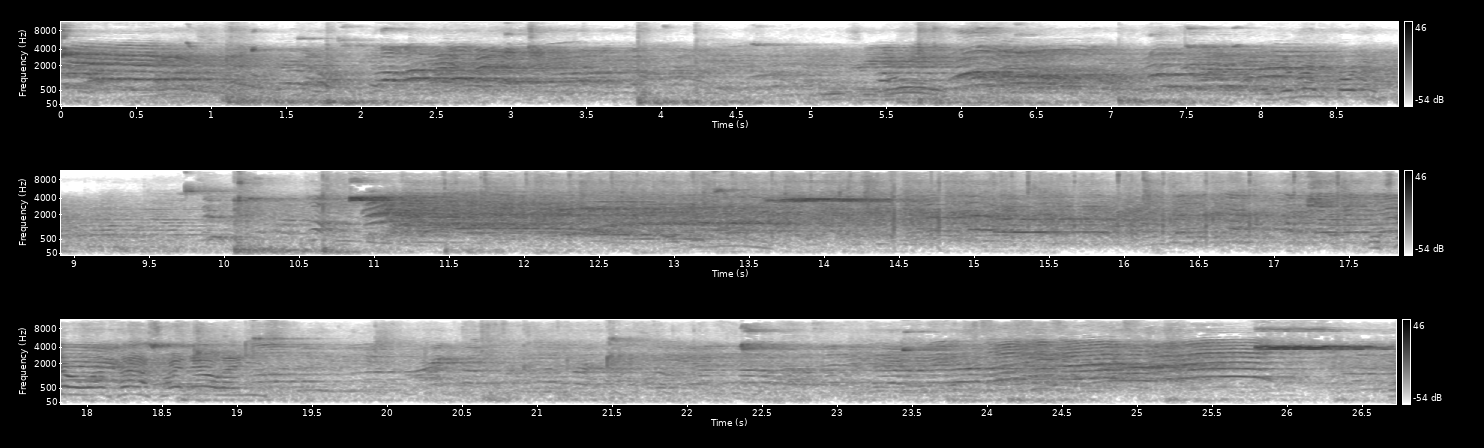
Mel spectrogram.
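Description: Young women call out to each other during play.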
